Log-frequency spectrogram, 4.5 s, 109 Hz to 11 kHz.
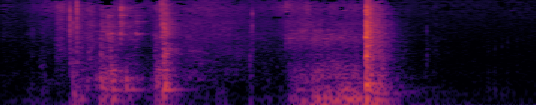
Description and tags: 10 Office chair - slip in to office table
Office chair - slip in to office table
table, slip, office, chair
